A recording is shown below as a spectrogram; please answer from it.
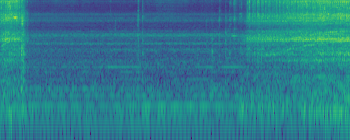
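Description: A sewing machine runs steadily as it stitches lining onto a churidar top at the neck, with a constant close mechanical whir that holds throughout without pause.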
